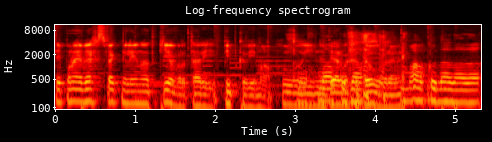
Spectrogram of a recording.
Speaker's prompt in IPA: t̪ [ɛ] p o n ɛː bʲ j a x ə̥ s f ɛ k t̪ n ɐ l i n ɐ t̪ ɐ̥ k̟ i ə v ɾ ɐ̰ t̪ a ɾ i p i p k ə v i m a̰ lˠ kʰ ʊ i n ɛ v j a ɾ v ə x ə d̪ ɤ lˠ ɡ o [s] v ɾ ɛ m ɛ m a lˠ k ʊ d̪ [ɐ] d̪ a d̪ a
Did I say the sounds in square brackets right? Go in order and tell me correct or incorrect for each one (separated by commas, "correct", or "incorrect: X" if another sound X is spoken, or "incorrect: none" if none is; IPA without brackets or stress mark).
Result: correct, incorrect: none, incorrect: a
